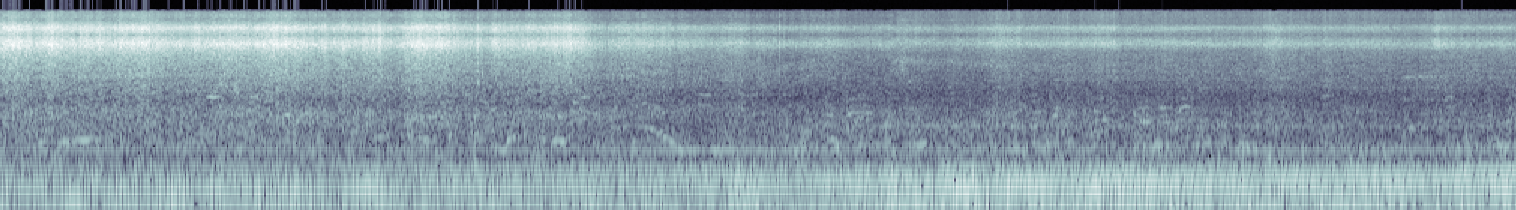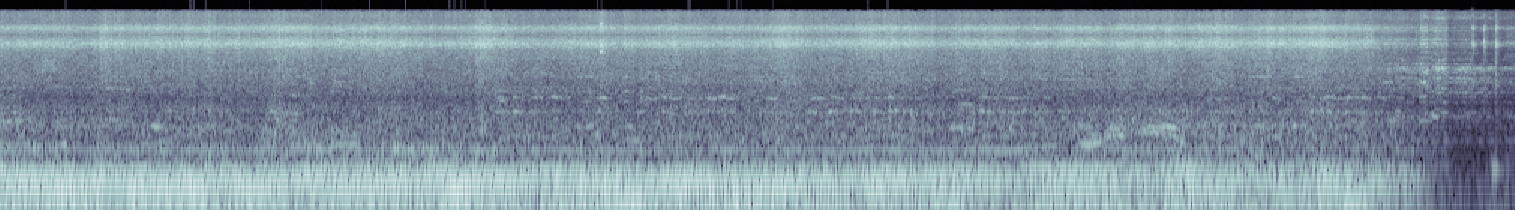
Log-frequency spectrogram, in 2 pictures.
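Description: Motorboat running at speed: a loud, steady engine drone mixed with rushing wind and water noise on the microphone, cutting off suddenly near the end.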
